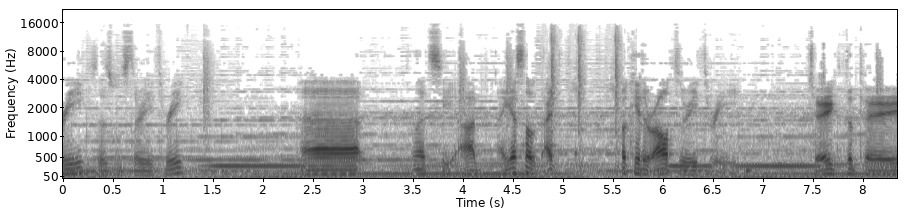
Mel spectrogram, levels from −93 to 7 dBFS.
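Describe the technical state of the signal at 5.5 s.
Around 5.5 s the signal is intact, with no audible dropout, distortion, or other fault at that point.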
